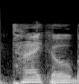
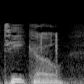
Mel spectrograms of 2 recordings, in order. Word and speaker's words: Tycho: That was the, I say Tycho, but I think it's really, Jerome, I think it's really supposed to be pronounced Tycho, crater.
